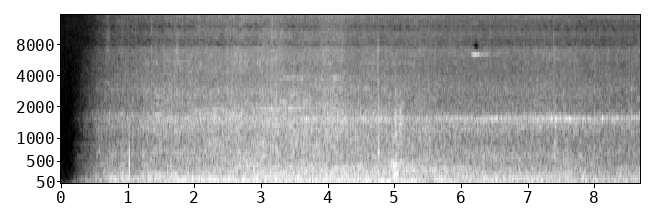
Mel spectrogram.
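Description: Faint car engine and road noise as an SUV moves slowly past, heard as a steady low rumble after a brief drop-out at the start. A faint click comes about a second in.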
